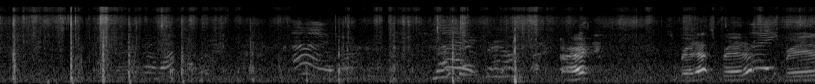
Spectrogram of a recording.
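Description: Children's high-pitched shouts and exclamations, with a few sharp knocks of padded boxing gloves landing, mostly in the first second or so and once more about five seconds in.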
